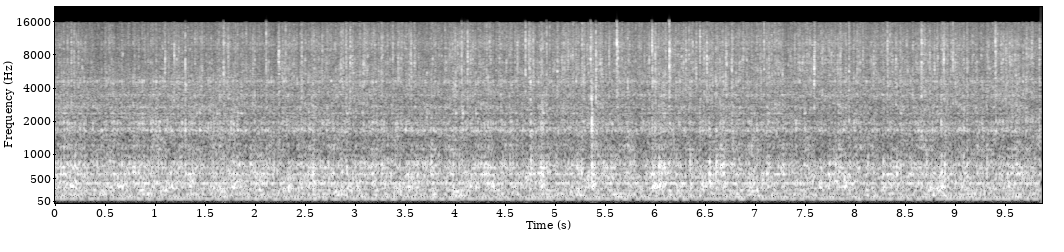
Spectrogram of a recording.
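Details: Bicycle chain running in a wear test after wet contamination (500 ml water and sandy loam sprayed at 50 psi): steady gritty rasp and fine crackle, no knock rhythm; chain grinding on wet grit.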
